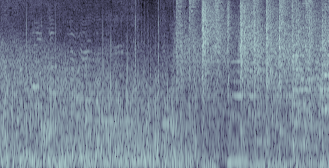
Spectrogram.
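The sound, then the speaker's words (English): Loud, continuous rumbling booms of fireworks, giving way in the second half to a rapid series of sharp crackling bursts, dense, with no voices. “Wait till you see who's behind the epic fireworks.”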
